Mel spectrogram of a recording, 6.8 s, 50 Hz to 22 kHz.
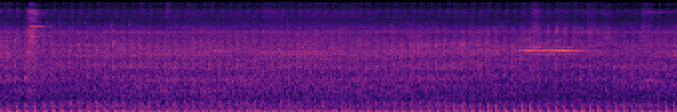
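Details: Bajaj Pulsar 220 BS6 motorcycle after engine repair for bad engine noise, started in neutral: even, steady low thumping at about four beats a second with no knocks or rattles; healthy single idling smoothly.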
